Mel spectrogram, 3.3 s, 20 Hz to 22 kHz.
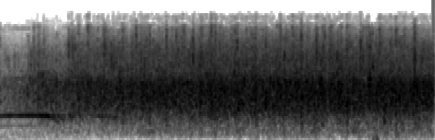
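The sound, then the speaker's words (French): An Apple Event audience applauds during the iPhone 6s presentation. Loud, dense clapping swells quickly and holds steady throughout. “le public euh, de l'Apple Event a applaudi”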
